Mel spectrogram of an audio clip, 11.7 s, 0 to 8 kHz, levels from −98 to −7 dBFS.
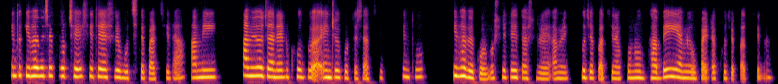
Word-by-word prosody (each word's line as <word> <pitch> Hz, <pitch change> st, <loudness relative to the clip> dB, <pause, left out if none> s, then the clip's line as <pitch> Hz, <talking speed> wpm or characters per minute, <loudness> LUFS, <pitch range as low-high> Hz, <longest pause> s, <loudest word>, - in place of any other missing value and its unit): কিন্তু 310 Hz, 0 st, +2 dB
কীভাবে 295 Hz, -1 st, +7 dB
যে 300 Hz, -, +4 dB
করছে 285 Hz, 0 st, 0 dB, 0.2 s
সেটাই 275 Hz, -1 st, +1 dB
আসলে 255 Hz, 0 st, -1 dB
বুঝতে 225 Hz, +1 st, -5 dB
পারছি 195 Hz, +2 st, -6 dB
না। 220 Hz, -, -6 dB, 0.3 s
আমি 250 Hz, +1 st, +3 dB, 0.6 s
আমিও 300 Hz, 0 st, +6 dB
জানেন 250 Hz, -2 st, +3 dB
খুব 260 Hz, -1 st, 0 dB
অ্যা 330 Hz, -, 0 dB
এনজয় 250 Hz, 0 st, +3 dB
করতে 220 Hz, -1 st, -6 dB
চাচ্ছি। 200 Hz, -, -10 dB, 0.3 s
কিন্তু 260 Hz, -1 st, -4 dB, 0.5 s
কীভাবে 295 Hz, -5 st, +6 dB
করবো? 190 Hz, +2 st, -2 dB
সেটাই 250 Hz, 0 st, +1 dB
তো -, -, -7 dB
আসলে 205 Hz, 0 st, -9 dB, 0.2 s
আমি 210 Hz, +1 st, -3 dB, 0.2 s
খুঁজে 235 Hz, -3 st, 0 dB
পাচ্ছি -, -, -6 dB
না। 205 Hz, -, -2 dB
কোনোভাবেই 230 Hz, +3 st, +1 dB
আমি 225 Hz, -1 st, +1 dB
উপায়টা 210 Hz, -, -6 dB
খুঁজে 215 Hz, -1 st, -7 dB
পাচ্ছি -, -, -13 dB
না। 245 Hz, -, -14 dB
250 Hz, 170 wpm, -22 LUFS, 225-275 Hz, 0.6 s, কীভাবে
